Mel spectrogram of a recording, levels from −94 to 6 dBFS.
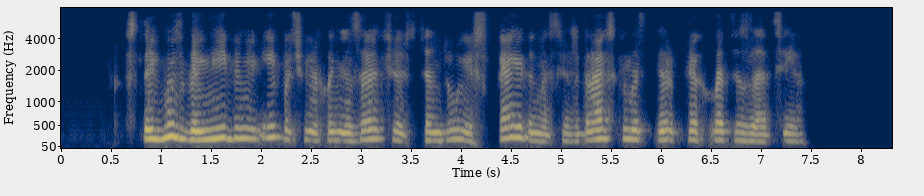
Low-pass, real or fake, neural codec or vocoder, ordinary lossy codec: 7.2 kHz; fake; codec, 16 kHz, 1 kbps, FreqCodec, smaller model; Opus, 64 kbps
